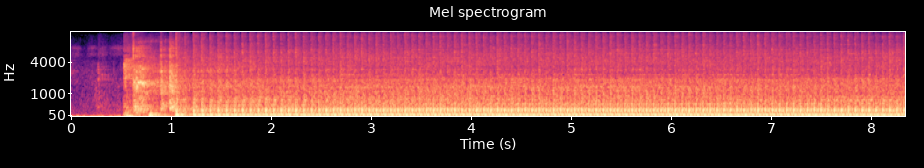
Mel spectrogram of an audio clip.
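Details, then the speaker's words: 1985 bike (Big Red) after restomod completion, cold snowy morning, choke on, fuel just restored: short starter whirr, lights dim while cranking, engine catches at once and settles into a steady even idle; normal start and idle. "come on baby is that how it's supposed to sound lights rights dims it worked I think that's how the starter sounds just is what it is it's a 1985"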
